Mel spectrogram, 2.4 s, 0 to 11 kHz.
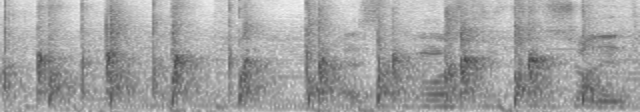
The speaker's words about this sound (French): Vous pouvez applaudir les gars parce qu'on est que 4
